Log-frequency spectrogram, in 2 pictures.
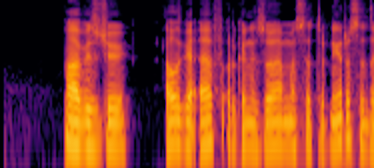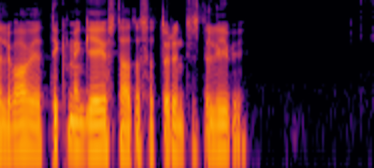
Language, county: Lithuanian, Vilnius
